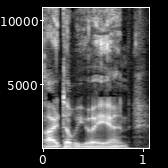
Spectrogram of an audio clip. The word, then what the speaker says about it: Iwan: That guy, I don't know how to pronounce his name. Iwan? Rion? That's the actor. It's Iwan. Anyway, he's awesome, and I think he should get a lot of kudos for this role.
